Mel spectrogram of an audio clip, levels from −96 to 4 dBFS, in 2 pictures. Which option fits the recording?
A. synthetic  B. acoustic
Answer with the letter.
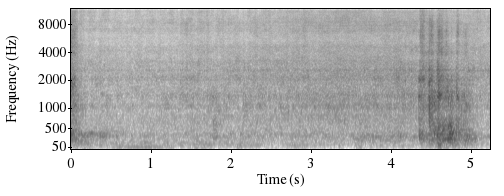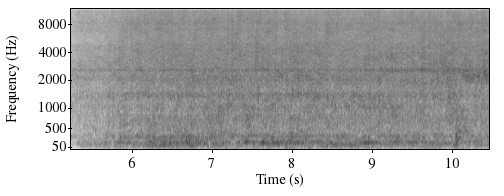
A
